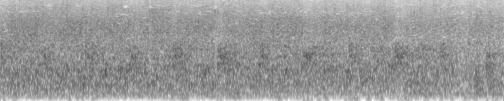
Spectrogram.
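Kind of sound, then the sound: crowd, applause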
